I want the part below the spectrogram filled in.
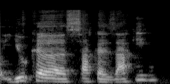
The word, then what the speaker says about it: Yuka Sakazaki: And forgive me for pronunciation. Impact Wrestling will take the magical girl, Yuka Sakazaki. – I think that was, you got it right.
